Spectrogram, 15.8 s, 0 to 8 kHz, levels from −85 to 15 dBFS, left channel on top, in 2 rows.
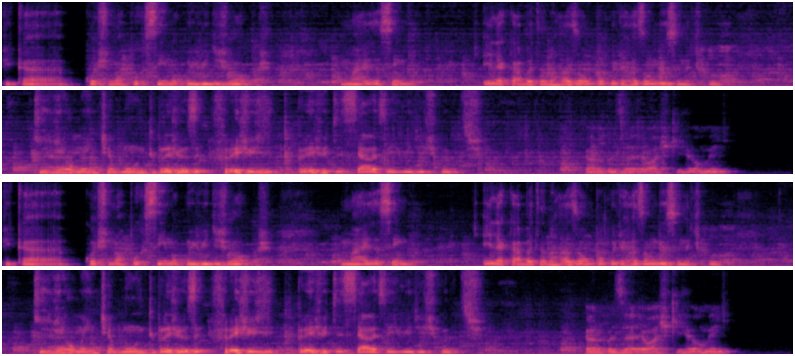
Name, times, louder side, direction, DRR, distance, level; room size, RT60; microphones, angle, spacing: voice 1, 0.0-3.0 3.4-4.2 4.8-7.2 8.2-12.7, right 1 dB, 15° right, 1.3 m, -22 dB
sound 1, 0.8-14.6, left 2 dB, 70° left, 2.8 m, -39 dB
voice 2, 13.7-15.1, right 3 dB, 75° right, 1.5 m, -26 dB
9.8 x 4.5 x 7.2 m
head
